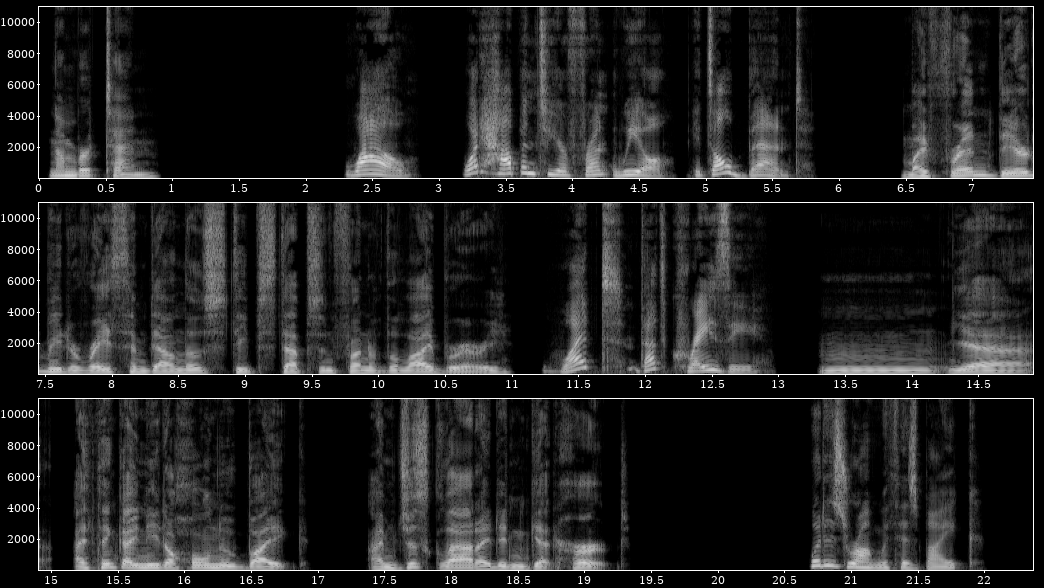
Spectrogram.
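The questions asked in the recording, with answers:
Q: What is wrong with his bike?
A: The front wheel is bent.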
